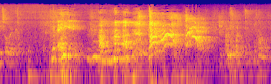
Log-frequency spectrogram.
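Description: A girl laughs loudly.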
